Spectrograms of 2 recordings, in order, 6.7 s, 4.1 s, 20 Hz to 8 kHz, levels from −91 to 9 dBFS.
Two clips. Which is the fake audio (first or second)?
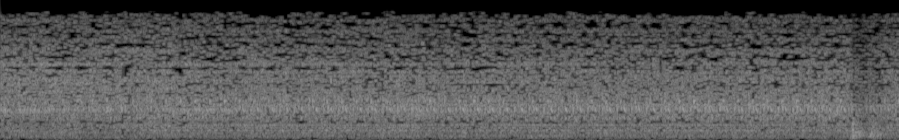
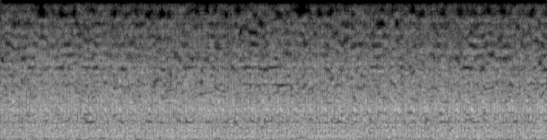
second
